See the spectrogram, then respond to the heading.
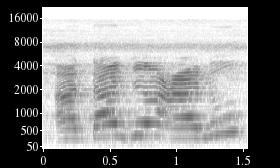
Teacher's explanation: اتج پہ قلقلہ ہو رہا ہے، جیم کو ہلا کے پڑھنا ہے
